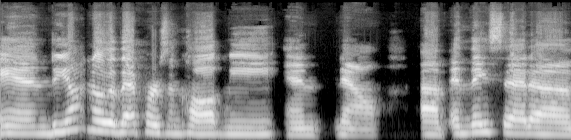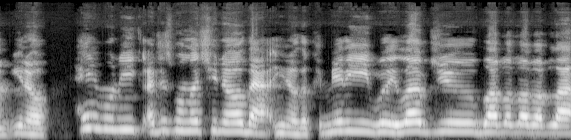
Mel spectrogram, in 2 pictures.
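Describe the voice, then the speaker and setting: A woman speaks very fast in a fairly high voice with lively intonation and an animated tone. The sound is dry and close with no echo, a very clean recording with a silent background. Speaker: podcast host. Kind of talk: solo podcast monologue. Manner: animated, addresses listeners as y'all.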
